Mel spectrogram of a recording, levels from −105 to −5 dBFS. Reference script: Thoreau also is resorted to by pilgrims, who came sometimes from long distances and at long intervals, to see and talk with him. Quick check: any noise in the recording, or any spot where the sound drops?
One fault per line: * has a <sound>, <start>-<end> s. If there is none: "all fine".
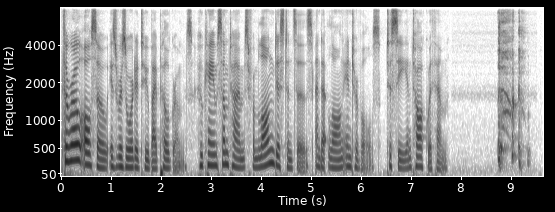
* has a cough, 8.7-9.4 s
